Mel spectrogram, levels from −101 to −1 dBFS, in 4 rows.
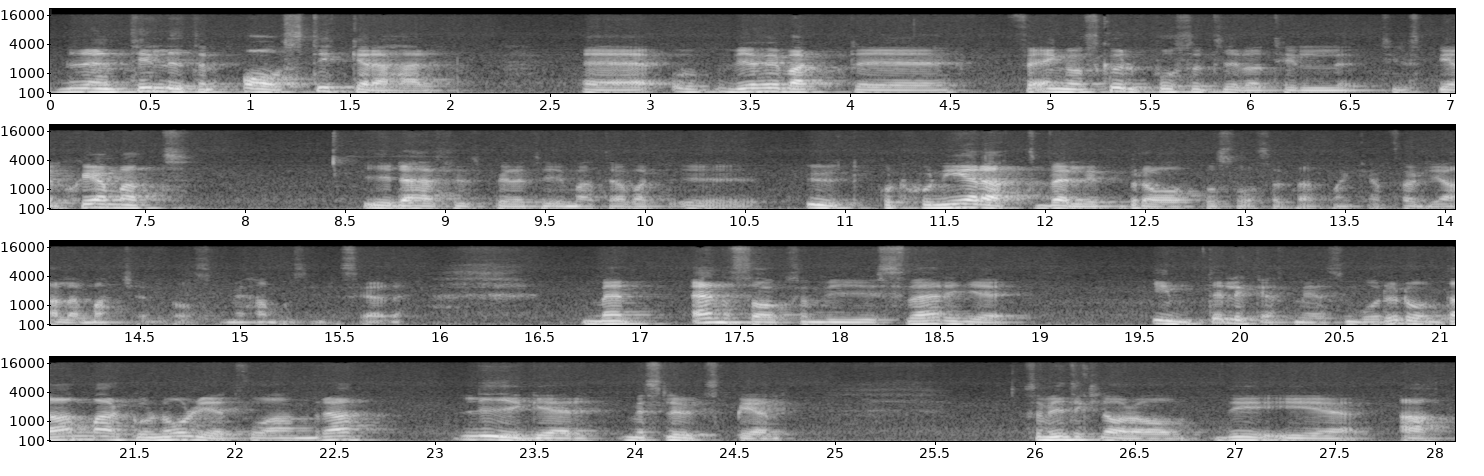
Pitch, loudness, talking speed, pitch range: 120 Hz, -18 LUFS, 165 wpm, 105-140 Hz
